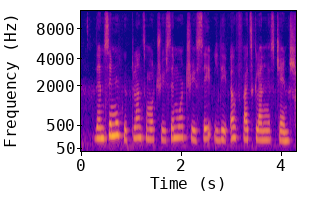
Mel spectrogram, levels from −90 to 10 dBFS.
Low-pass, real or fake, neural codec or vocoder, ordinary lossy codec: none; fake; codec, 24 kHz, 0.9 kbps, WavTokenizer, small release; none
